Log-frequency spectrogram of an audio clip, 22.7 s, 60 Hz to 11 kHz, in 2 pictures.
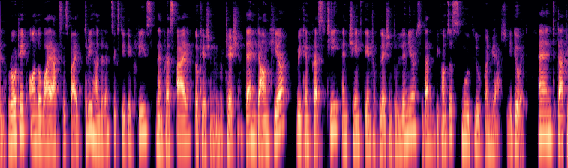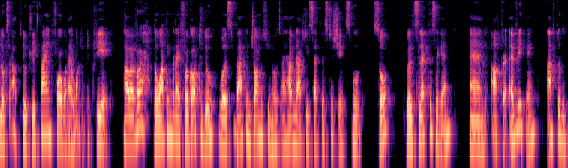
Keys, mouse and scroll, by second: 0.2 r, 3.4 i, 5.1-5.5 scroll down 3, 5.5 middle click, 7.8 t, 9.1 space, 18.7 space, 19.8 click, 20.7 scroll down 2, 21.3 scroll down 3, 21.6 middle click, 22.3 click.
